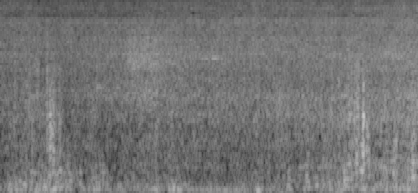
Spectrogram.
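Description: Steady wind buffets a microphone outdoors near a freight train, a loud continuous rumble with gusty swells rising and falling throughout, close and alone.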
